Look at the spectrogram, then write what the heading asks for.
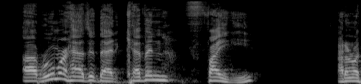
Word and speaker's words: Feige: has it that Kevin Feige I don't know people keep saying Kevin sage every time these comic book places although you know what it is spelled like beige yeah but yes never by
